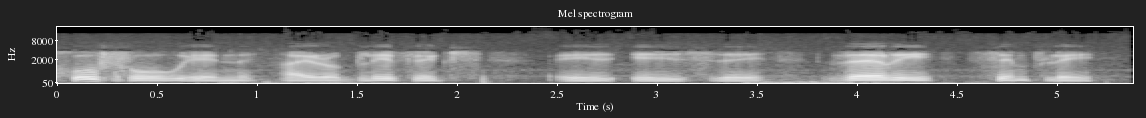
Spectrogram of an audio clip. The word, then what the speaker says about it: Khufu: sieve that is pronounced so it's U, F, U, Khufu, which we call Cheops in English.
